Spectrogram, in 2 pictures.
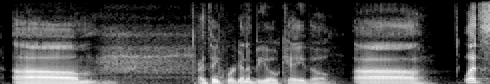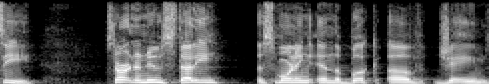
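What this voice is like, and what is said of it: Hoarse, strained voice. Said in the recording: “As you might be able to tell, I lost my voice”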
